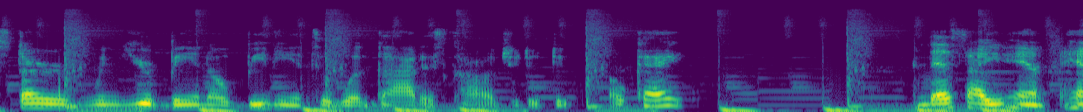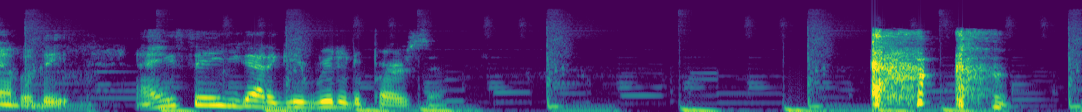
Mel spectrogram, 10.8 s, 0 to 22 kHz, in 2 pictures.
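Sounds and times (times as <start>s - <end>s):
speech: 0.0s - 3.8s, 4.6s - 7.8s
person clearing throat: 9.8s - 10.5s
person coughing harshly with something caught in the throat: 9.8s - 10.5s.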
